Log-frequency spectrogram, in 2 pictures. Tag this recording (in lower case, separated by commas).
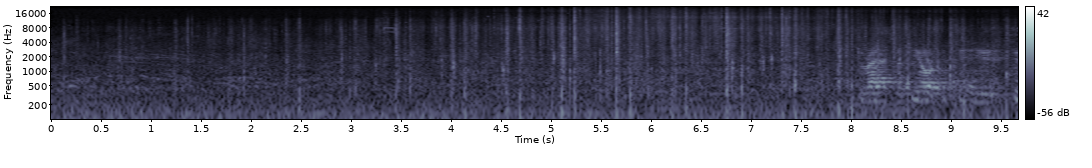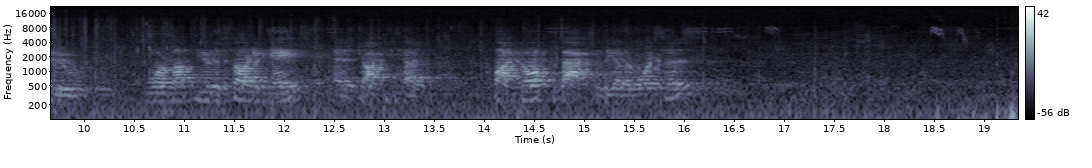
animal, livestock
